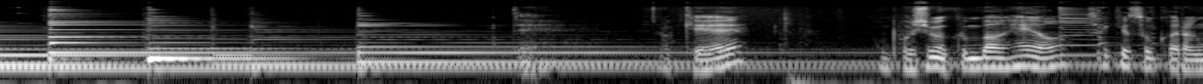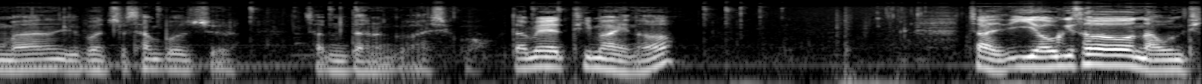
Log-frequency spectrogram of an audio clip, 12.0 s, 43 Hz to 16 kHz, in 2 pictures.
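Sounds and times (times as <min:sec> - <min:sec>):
classical guitar arpeggio: 0:00.0 - 0:07.6.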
